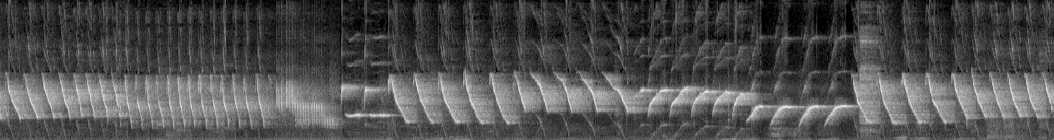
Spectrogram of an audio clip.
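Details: Canary singing as a prompt for young canaries: a long dense buzzy trill, a short whistle, then rolling series of falling sweeps that shift pitch in steps, with a further trill near the end.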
